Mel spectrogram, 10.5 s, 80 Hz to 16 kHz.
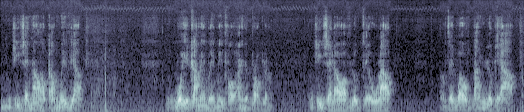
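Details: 57-year-old man after total laryngectomy for stage four laryngeal cancer, speaking through a voice prosthesis by pressing a button to occlude the neck stoma; tracheoesophageal speech after total laryngectomy.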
